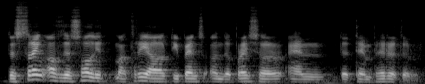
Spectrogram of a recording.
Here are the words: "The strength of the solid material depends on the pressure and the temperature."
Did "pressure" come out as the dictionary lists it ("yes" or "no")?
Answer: no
